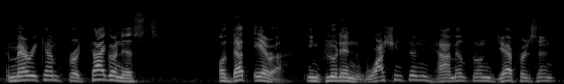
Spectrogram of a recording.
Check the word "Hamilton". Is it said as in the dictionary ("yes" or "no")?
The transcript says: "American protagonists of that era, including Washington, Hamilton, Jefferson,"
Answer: yes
